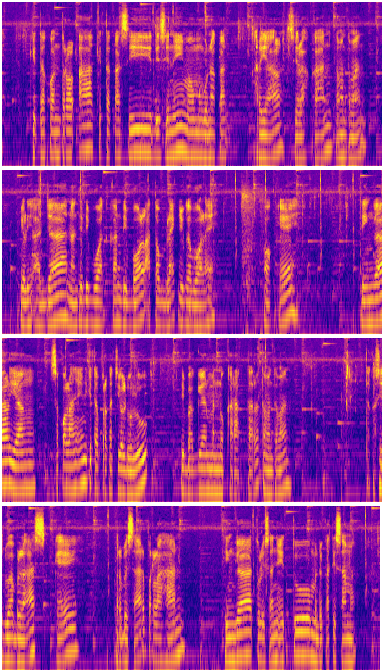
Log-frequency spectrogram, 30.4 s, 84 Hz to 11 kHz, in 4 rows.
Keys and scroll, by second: 0.0-0.5 typing, 0.6 ctrl+a, 3.9-6.4 typing, 12.8 z, 18.1 ctrl+t, 18.1 typing, 21.9-22.8 typing, 22.8 Return.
